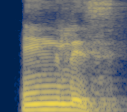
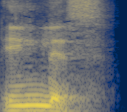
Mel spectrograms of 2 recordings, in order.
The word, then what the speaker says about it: English: ई आ रहा है शी इंग्लिश ई पढ़ा रहा है ई साउंड इंग्लिश अब इसको ए नहीं पढ़ेंगे इंग्लिश नहीं कहेंगे इंग्लिश ईमेल ई पढ़ा रहा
